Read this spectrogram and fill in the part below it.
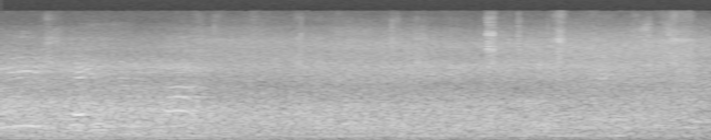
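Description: Wind rushes past while riding an electric bike.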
